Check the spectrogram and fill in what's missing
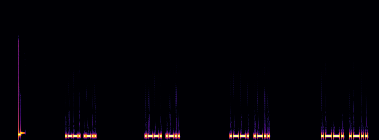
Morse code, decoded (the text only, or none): PL PL PL PL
